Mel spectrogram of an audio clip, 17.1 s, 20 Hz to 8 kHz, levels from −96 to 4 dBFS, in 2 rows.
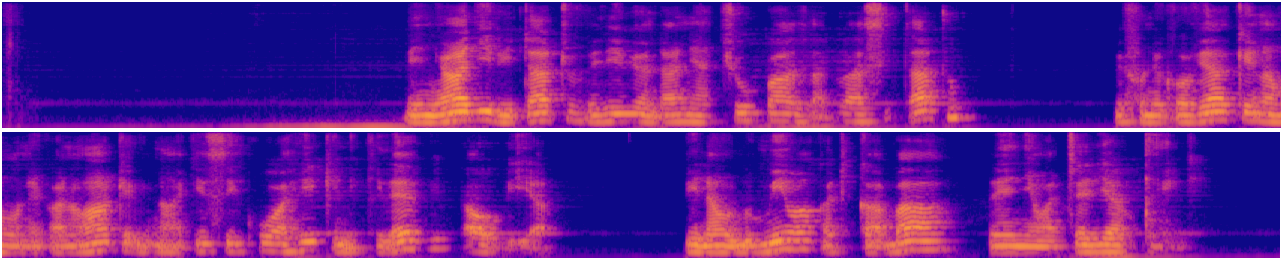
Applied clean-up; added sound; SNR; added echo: neural mask model DeepFilterNet 3.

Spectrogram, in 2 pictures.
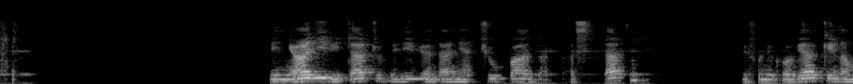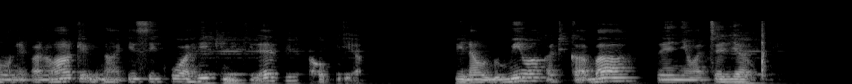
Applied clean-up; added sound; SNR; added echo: neural mask model RNNoise.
